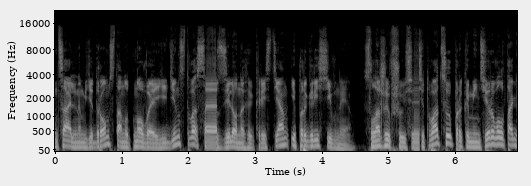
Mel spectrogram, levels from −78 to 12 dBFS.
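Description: Bluetooth packets went missing twice, so the receiver replayed its last short slice until data resumed. From 2.27 to 2.42 s, between "ядром станут новое единство" and "зеленых и крестьян и", this Bluetooth stutter buzzes for about 145 ms, then again at 5.38 to 5.46 s for about 73 ms, skipping ahead afterwards.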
